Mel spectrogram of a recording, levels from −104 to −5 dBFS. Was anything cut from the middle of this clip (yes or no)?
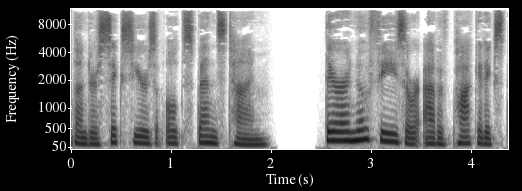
no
